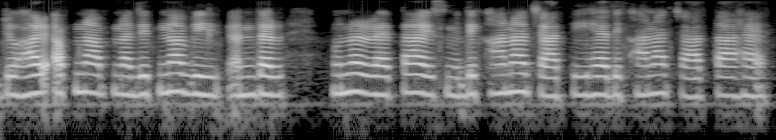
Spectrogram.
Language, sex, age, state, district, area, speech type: Urdu, female, 18-30, Bihar, Darbhanga, rural, spontaneous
